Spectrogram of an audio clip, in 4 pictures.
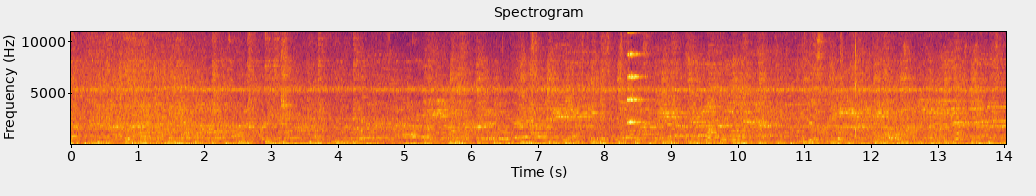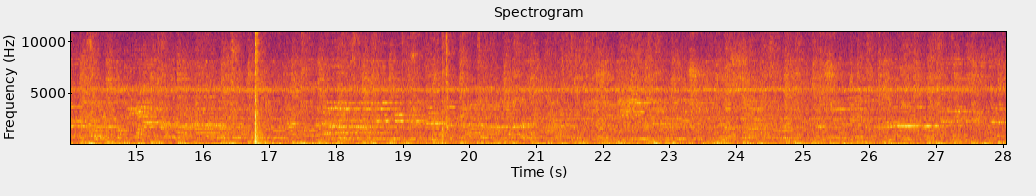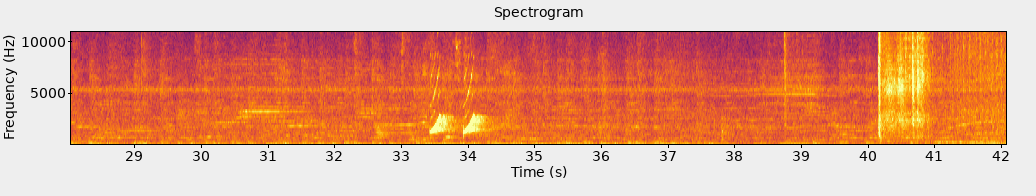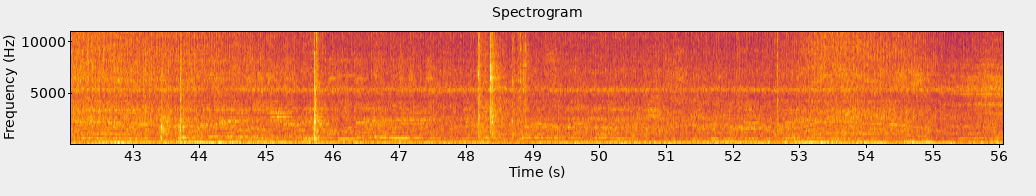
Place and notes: Cra. 83b ### 29a - 40, Medellín, Belén, Medellín, Antioquia, Colombia - Exterior de cancha de arena Los Alpes
Toma de audio / Paisaje sonoro grabado con la grabadora Zoom H6 y el micrófono XY a 120° de apertura en horas de la noche. Se puede percibir el sonido de la música de un bar cercano al punto de grabación, algunas personas hablando y el motor de un coche que se enciende y se pone en marcha a pocos metros del punto de grabación.
Grabador: Andrés Mauricio Escobar
Sonido tónico: Música de bar cercano
Señal Sonora: Alarma y encendido de automóvil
